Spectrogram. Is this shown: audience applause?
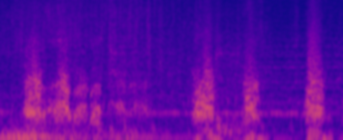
no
